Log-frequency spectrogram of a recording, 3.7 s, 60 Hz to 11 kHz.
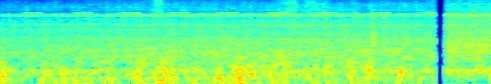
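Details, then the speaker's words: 1995 Jaguar Vanden Plas straight-six, engine off after a drive, ignition off: steady low whir with faint hiss as radiator cooling fans run on low speed; timing run-on, complaint is fans staying on and draining the battery. "Alright, so I drove the car, ignition switch is off, fans are on in low speed. So let's see how many minutes they run."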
